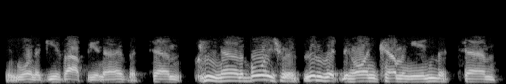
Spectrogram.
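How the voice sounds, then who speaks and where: A rural Australian man with a heavily creaky, gravelly voice and a laconic outback drawl. He gives casual, understated interview answers over a dull, lo-fi phone line. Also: medium pitch, moderate pace, dry recording. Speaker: cattle stud principal, phone-in interview guest.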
